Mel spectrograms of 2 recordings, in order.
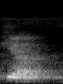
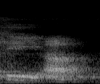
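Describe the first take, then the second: First: The two vowels are run together into one. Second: The two vowels are said as separate syllables. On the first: The speaker calls it right. "vowels and Māori tend to be run together. So kia" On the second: The speaker calls it wrong. "you probably want to say kia"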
